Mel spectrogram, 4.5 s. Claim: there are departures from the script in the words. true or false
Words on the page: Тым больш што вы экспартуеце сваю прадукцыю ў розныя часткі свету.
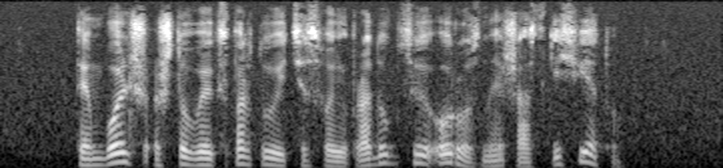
false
